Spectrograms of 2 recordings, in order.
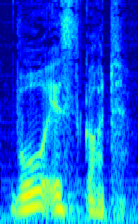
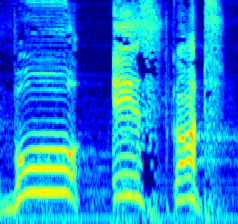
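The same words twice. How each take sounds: First: The question is asked at normal loudness. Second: The question is shouted at full volume. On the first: The question is first asked calmly. "er fragt ihn" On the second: The asker is now furious and intimidating. "der Pastor brüllt ihn diesmal an"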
